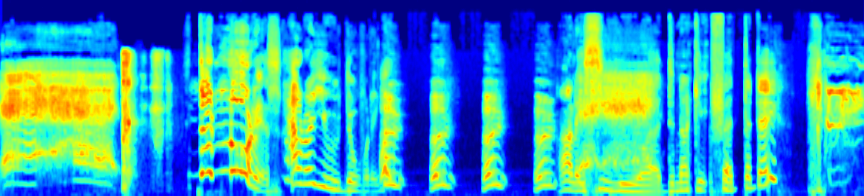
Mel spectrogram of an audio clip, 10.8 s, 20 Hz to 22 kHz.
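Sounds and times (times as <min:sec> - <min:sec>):
voice imitating a velociraptor call: 0:00.0 - 0:01.7, 0:05.6 - 0:08.2
speech: 0:03.1 - 0:10.4
laughter: 0:10.1 - 0:10.7.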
